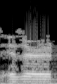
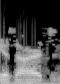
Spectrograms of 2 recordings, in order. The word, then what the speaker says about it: Izzard: Oh, Pastorama says Izzard rhymes with lizard, but apparently Eddie Izzard's name is pronounced Izzard. And after mocking Jick for pronouncing it that way for a long time, I discovered that he was correct.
